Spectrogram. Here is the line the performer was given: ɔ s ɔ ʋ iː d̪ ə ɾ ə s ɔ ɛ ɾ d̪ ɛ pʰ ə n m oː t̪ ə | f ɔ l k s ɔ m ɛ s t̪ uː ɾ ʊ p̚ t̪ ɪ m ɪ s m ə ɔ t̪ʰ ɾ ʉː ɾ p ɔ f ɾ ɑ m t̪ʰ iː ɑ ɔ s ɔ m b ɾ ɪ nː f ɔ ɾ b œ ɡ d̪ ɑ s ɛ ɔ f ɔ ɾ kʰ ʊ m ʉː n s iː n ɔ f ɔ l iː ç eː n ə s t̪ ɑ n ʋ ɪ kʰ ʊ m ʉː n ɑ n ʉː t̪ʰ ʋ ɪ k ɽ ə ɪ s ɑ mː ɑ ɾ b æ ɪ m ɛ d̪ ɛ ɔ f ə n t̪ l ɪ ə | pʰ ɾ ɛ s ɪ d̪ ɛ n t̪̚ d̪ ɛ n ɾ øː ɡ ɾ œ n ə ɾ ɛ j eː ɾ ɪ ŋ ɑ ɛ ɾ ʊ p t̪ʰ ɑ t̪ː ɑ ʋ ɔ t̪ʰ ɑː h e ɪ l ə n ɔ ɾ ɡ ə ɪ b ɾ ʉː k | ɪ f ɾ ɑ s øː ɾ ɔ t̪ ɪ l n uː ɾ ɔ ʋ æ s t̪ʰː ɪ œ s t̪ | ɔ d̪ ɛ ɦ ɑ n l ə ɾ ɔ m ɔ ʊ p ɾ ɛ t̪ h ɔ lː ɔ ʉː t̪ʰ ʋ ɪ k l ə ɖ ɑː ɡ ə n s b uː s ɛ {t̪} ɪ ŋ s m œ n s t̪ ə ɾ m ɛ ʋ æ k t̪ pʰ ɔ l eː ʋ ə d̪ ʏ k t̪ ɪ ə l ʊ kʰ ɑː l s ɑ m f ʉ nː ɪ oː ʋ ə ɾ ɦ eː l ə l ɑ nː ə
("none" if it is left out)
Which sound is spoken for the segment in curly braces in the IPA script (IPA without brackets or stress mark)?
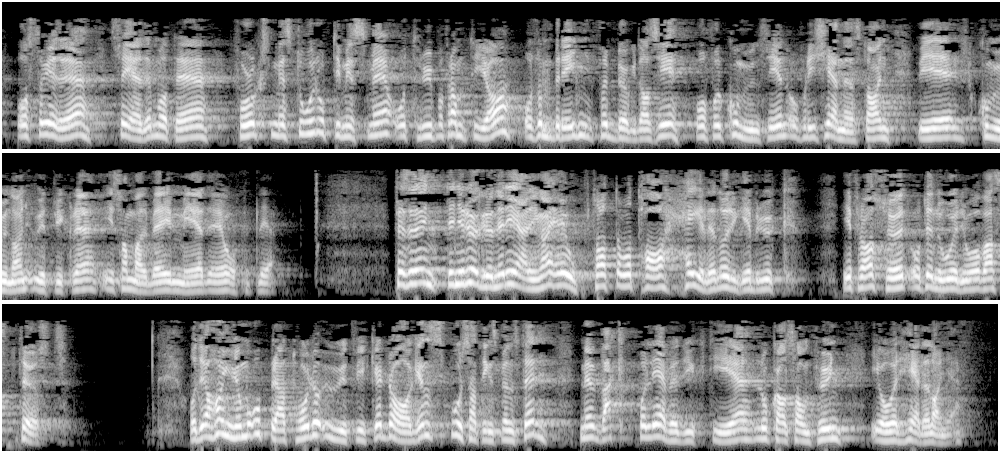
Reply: t̪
